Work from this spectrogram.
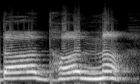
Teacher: द ध न तो हम पाएंगे कि हमारी जो जीव है वो हमारे ऊपरी जबड़े के दांतों को अंदर से स्पर्श कर रही है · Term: दंत्य वर्ग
